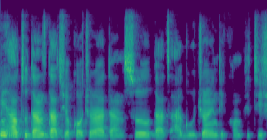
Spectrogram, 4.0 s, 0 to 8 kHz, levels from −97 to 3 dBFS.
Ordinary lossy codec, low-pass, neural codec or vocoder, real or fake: none; 7.2 kHz; none; real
